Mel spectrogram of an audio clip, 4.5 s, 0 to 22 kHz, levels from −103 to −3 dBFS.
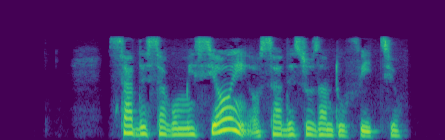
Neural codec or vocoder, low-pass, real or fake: none; 7.2 kHz; real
